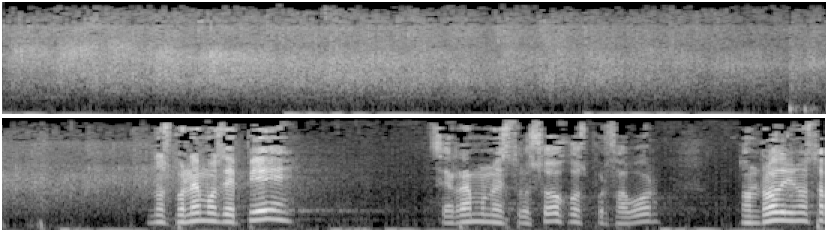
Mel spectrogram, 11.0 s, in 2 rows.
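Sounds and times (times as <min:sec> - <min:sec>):
crowd applause: 0:00.0 - 0:06.9
speech: 0:06.5 - 0:07.5, 0:08.4 - 0:10.9.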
